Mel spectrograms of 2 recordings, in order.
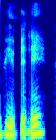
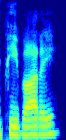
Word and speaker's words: Peabody: If he's from New England, he'll say PBD. I mean, okay. Yeah. He was raised he was raised in mass. Oh, yeah. He'll say PBD cuz anyone from any mass hole will know it's PBD. They'll argue with you. If you say Peabody, they'll go off.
